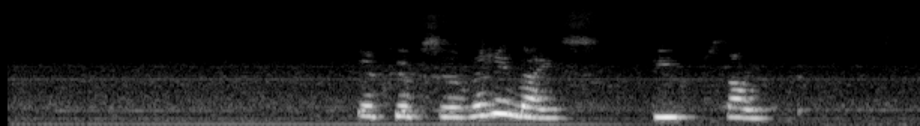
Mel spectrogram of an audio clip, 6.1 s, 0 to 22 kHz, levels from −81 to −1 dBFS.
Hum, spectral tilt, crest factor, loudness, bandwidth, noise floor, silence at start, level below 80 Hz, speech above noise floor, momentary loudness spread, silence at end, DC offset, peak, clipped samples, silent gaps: none; -8 dB/octave; 18 dB; -19 LUFS; 6.2 kHz; -52 dBFS; 2.4 s; -56 dBFS; 34 dB; 15 LU; 1.05 s; under 0.1%; -4 dBFS; under 0.1%; none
